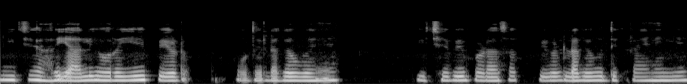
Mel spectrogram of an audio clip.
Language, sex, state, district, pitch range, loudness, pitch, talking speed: Hindi, female, Uttarakhand, Tehri Garhwal, 175-190 Hz, -17 LUFS, 185 Hz, 175 wpm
